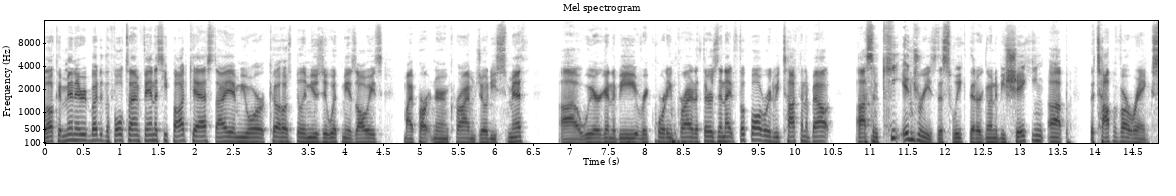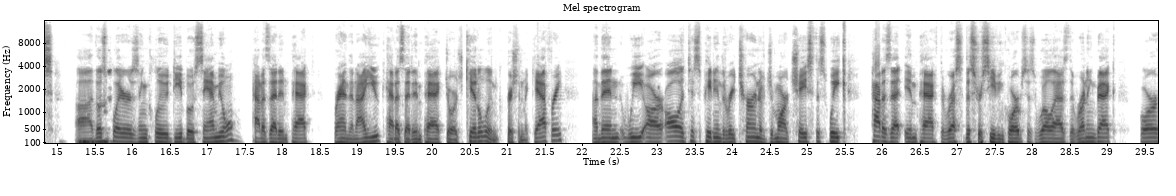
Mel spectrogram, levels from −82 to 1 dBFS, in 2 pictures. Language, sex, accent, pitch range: English, male, American, 115-140 Hz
